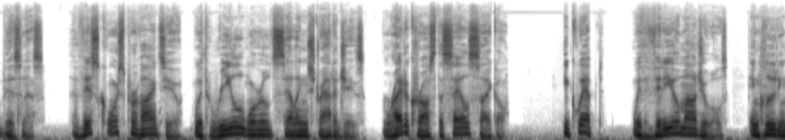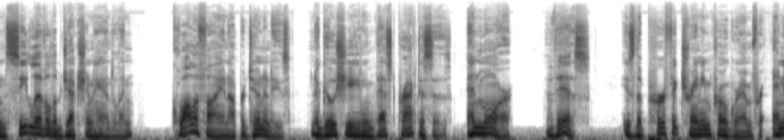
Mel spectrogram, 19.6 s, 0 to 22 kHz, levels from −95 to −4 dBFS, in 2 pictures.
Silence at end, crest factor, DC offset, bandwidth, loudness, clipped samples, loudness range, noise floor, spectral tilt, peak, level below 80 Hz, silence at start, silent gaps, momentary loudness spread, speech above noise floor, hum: 0 s; 16 dB; under 0.1%; 18.5 kHz; -21 LUFS; under 0.1%; 3 LU; -49 dBFS; -5.5 dB/octave; -4 dBFS; -34 dBFS; 0 s; none; 10 LU; 30 dB; none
